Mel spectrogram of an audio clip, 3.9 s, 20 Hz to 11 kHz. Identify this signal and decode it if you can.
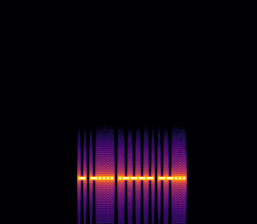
Morse code, heard as a keyed tone, about 40 wpm, 700 Hz. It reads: T617
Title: Numbers - Contest Style - 4-Digit 40wpm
